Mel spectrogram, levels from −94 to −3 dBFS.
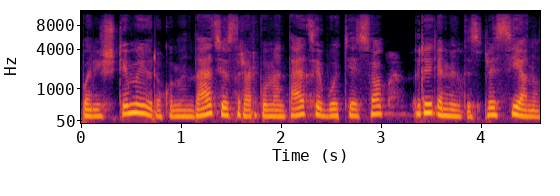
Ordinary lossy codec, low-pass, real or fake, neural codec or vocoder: AAC, 32 kbps; 10.8 kHz; fake; codec, 24 kHz, 1 kbps, SNAC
